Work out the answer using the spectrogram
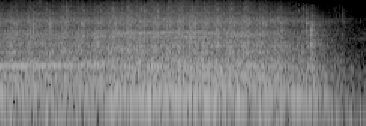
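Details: Reconditioned vintage White Rotary straight-stitch sewing machine sewing a faster run: fast, even stitching chatter with a steady motor hum, no knocks or binding, then it winds down, running smoothly.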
